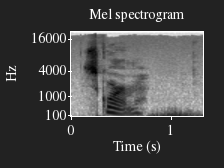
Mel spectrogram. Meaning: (verb) 1. To twist one's body with snakelike motions 2. To twist in discomfort, especially from shame or embarrassment 3. To evade a question, an interviewer etc
- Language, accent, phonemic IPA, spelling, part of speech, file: English, US, /skwɝm/, squirm, verb / noun, En-us-squirm.ogg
